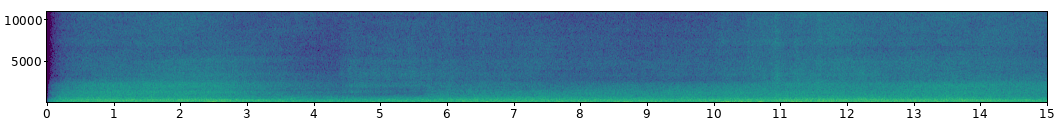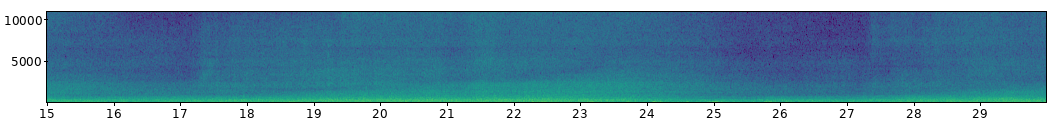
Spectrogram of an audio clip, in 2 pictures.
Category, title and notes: Soundscapes > Nature
Ocean Waves Crashing on the Coast of Big Lagoon, Redwoods
Roaring ocean waves splashing on a gloomy grey afternoon on the Redwoods Coast of Northern California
